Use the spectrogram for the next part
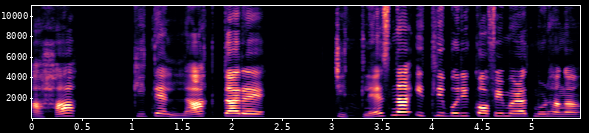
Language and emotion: Goan Konkani, surprised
